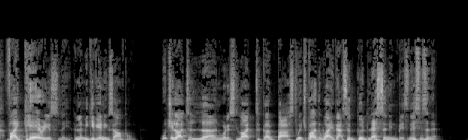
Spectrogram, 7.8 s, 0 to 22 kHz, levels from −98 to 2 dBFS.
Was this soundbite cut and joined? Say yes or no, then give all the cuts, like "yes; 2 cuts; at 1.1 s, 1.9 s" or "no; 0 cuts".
no; 0 cuts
